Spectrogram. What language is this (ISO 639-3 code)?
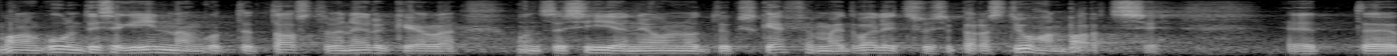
est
